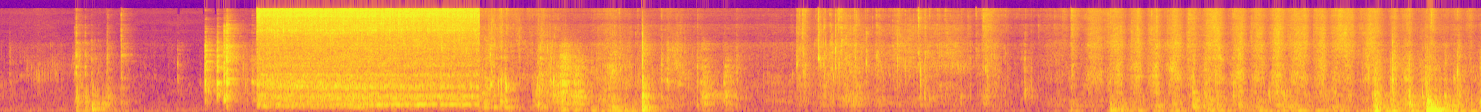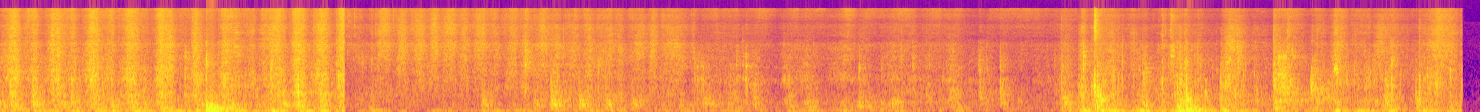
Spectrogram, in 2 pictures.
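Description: Rubber-gloved hands and a cloth scrubbing and wiping the rubber door gasket of a front-loading washer, a dense run of quick rubbing strokes with two sharp thumps in the middle. A short steady hiss comes about two seconds in, and the rubbing starts again near the end.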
